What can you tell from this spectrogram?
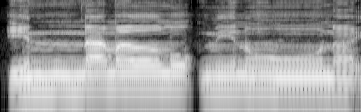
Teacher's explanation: cara membacanya yaitu dengan ditahan sebanyak 2 harokat kemudian sampai dengan terasa dalam hidung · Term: bacaan ghunnah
